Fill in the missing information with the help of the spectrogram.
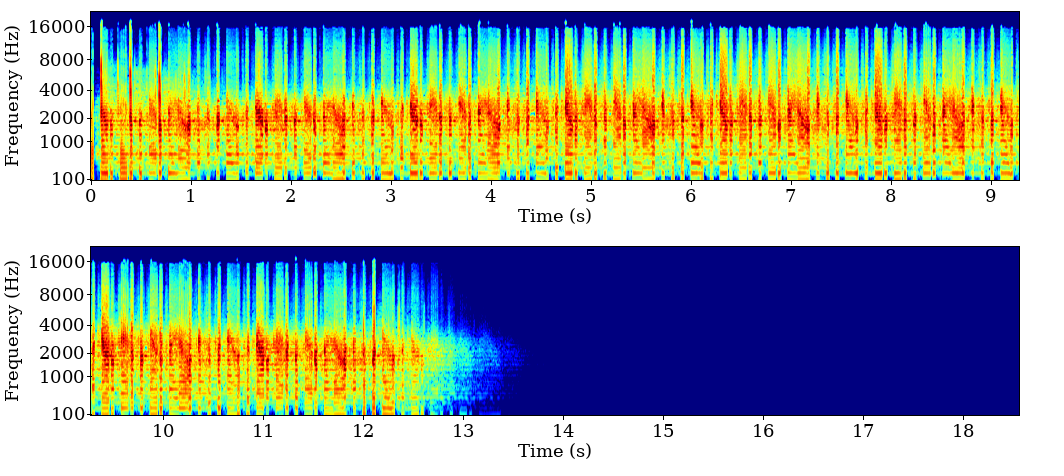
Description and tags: gap filla
synth riff i created to "fill the gaps" in my hard trance track
synth, loop, hard, trance, processed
